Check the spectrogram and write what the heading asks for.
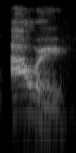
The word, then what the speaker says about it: hour: What is this word? Hour, hour, hour, or an hour. Honest, honest, honest, honest. Do we say honest?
